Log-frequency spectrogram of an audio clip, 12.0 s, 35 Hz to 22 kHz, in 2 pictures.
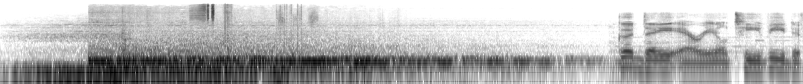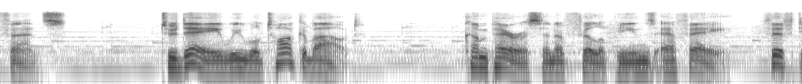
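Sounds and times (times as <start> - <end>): loud deep rumble: 0.0 - 4.8
steady hum: 0.7 - 4.8.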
